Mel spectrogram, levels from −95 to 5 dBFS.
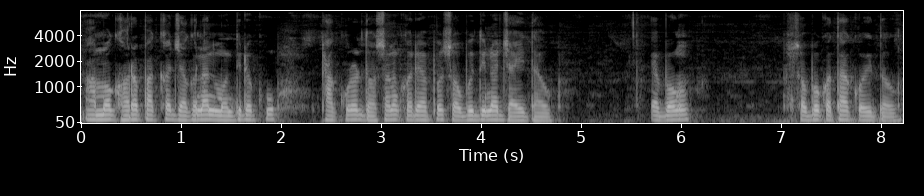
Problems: none marked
